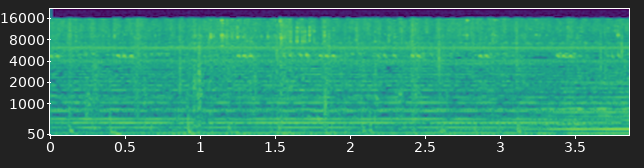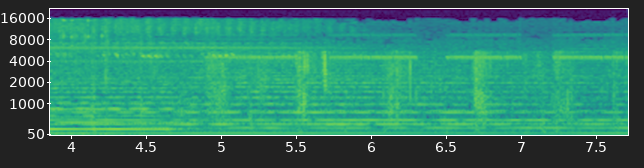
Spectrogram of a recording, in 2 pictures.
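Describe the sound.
Horses' hooves clip-clop at an even walking pace as they are ridden up to a stable. The hoofbeats form a steady run of crisp knocks over a sustained tonal backdrop.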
